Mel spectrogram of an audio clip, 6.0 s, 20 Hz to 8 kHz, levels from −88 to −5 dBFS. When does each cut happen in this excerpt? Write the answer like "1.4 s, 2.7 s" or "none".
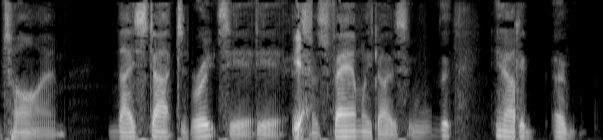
1.9 s, 2.6 s, 3.1 s, 3.7 s, 4.3 s, 5.1 s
